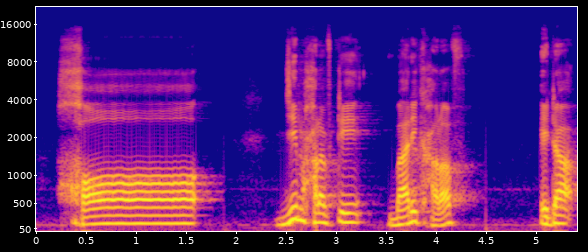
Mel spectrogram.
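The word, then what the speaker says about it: خاء: কিভাবে উচ্চারণ করতে হবে খ হরফটির মাখরাজ হল কন্ঠনালীর শেষ ভাগ হতে উচ্চারণ করতে হয়।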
